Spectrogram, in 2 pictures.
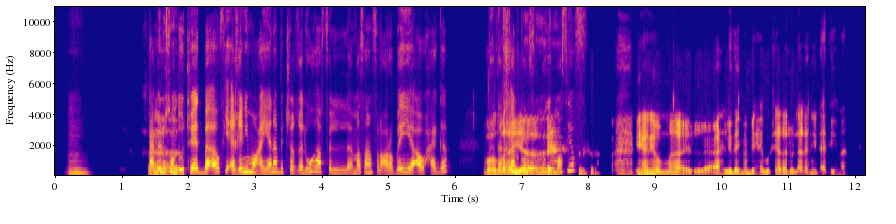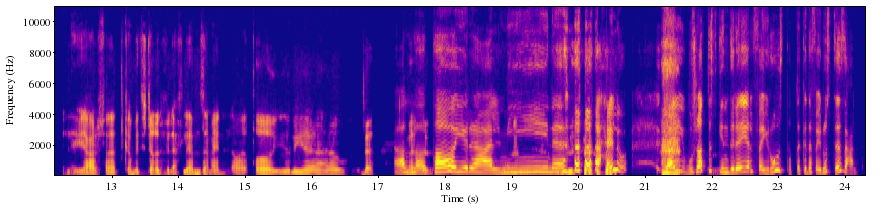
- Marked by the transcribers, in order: other background noise; tapping; in English: "مود"; chuckle; singing: "طاير على المينا"; singing: "طاير يا هَوا"; laugh; other street noise; unintelligible speech; laugh; other noise
- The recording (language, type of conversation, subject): Arabic, podcast, إيه أكتر مدينة سحرتك وليه؟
